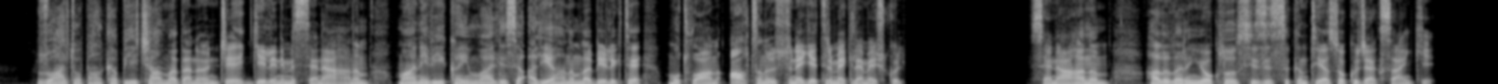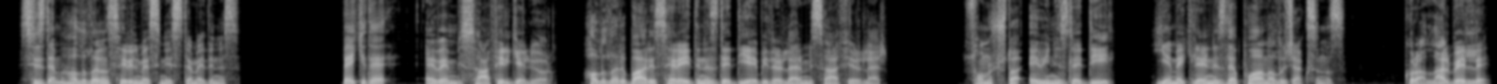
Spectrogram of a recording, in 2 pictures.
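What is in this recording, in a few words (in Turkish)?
tanitim, seslendirme; belgesel tarihi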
